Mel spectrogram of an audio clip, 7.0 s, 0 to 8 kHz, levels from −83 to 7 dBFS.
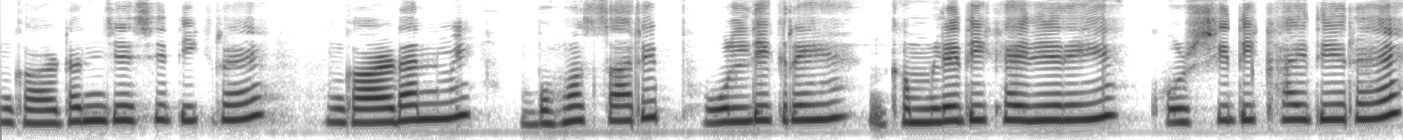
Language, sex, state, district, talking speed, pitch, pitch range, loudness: Chhattisgarhi, female, Chhattisgarh, Raigarh, 195 wpm, 305 Hz, 275-320 Hz, -17 LUFS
